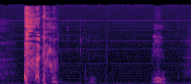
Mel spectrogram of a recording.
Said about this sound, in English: Excuse me, that went down the wrong pipe.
